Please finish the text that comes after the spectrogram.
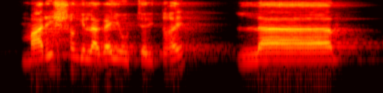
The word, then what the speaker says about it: লাম: উচ্চারণটা এমন হয় লা, লি, লু, এই ধরনের উচ্চারণ হয়।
